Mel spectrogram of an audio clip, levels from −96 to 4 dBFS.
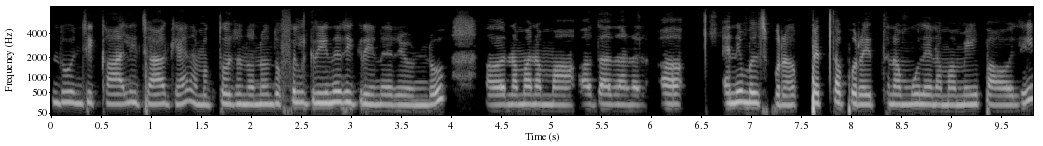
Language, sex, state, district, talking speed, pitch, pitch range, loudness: Tulu, female, Karnataka, Dakshina Kannada, 145 wpm, 230 Hz, 225-255 Hz, -31 LUFS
